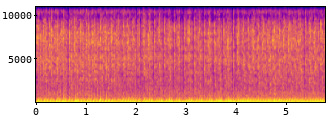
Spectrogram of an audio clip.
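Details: Single-port air-cooled flat-four engine idling after its first start on a known good carburetor: smooth, even, steady low beat with no knocks or misses. No smoke or leaks, a good running engine.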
